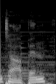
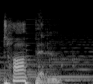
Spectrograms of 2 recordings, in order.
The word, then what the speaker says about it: Taupin: One, Elton John did write all of the original songs for The Lion King with Tim Rice, not with Bernie Taupin. And two, it's pronounced Taupin, not Taupin.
